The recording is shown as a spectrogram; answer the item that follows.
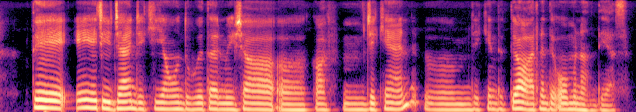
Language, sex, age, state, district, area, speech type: Dogri, female, 30-45, Jammu and Kashmir, Udhampur, urban, spontaneous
